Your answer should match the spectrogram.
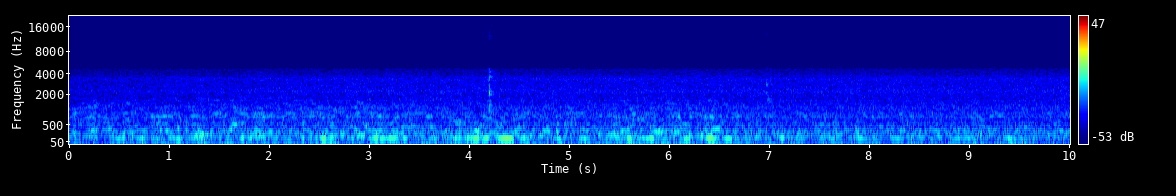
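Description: Low, steady room noise with a faint hum, broken by two faint clicks about four and seven seconds in.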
